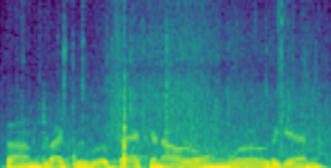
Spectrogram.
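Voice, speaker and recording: A woman's voice: mid-range voice, flat delivery, a little fast, close to an everyday voice. An actress playing a level-headed female companion in a 1930s radio adventure serial. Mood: cautioning, puzzled. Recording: distant, noisy old 1930s radio.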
